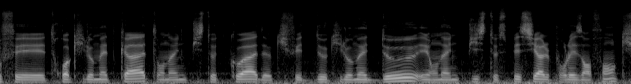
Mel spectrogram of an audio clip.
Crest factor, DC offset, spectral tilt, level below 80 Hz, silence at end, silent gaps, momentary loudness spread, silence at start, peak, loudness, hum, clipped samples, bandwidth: 18 dB; under 0.1%; -5.5 dB/octave; -46 dBFS; 0 s; none; 8 LU; 0 s; -12 dBFS; -30 LUFS; none; under 0.1%; 14.5 kHz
